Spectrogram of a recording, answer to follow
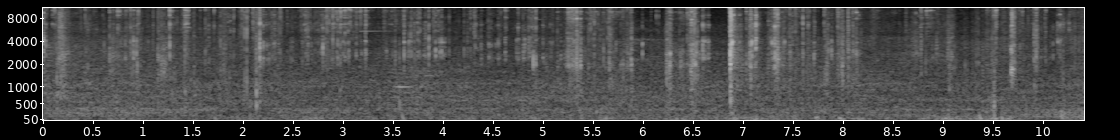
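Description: A bunch of keys on a ring jangling and clinking in the hand, with irregular light metallic clicks. About two-thirds of the way through, a key goes into a door-knob lock and is turned, and a sharp click there is the loudest moment.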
